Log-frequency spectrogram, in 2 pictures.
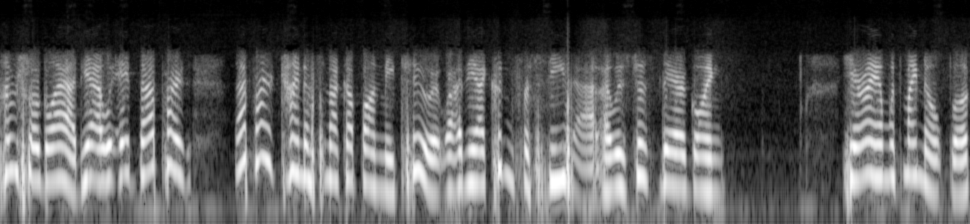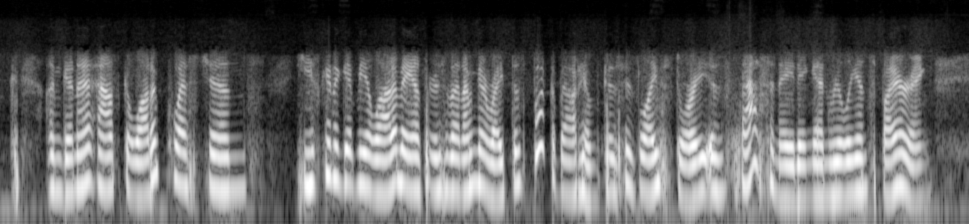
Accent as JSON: {"language": "English", "region": "Scotland", "country": "United Kingdom", "tie": "born or raised there", "said": "Yeah, I grew up in Scotland as a child, and that's very Presbyterian."}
